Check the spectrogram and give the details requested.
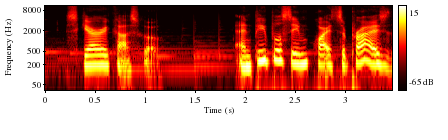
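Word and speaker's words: Eskerrik asko: the word scary and then add to that the word Costco as in the large Us store so we went around saying scary Costco scary Costco and people seemed quite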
